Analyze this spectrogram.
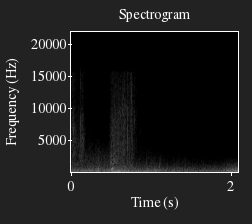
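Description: Footsteps splash through shallow liquid.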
